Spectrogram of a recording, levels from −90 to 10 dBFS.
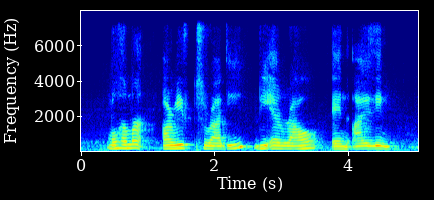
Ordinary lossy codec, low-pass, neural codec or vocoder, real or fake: none; 7.2 kHz; codec, 16 kHz, 2 kbps, X-Codec, HuBERT features, trained on balanced general audio; fake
